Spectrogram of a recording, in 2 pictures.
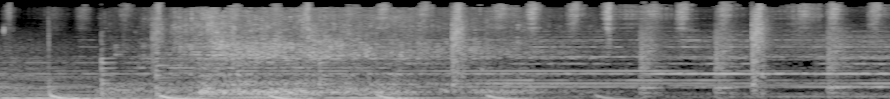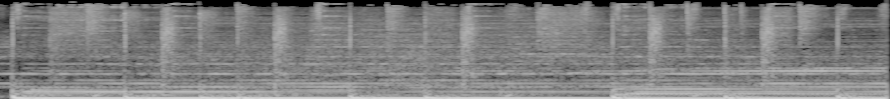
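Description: A toilet flushes with a loud rushing swirl of water, then settles into a steady, heavy low roar as the bowl drains and refills. No one speaks.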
